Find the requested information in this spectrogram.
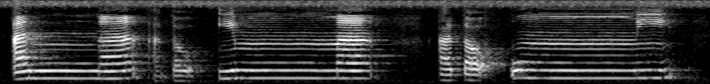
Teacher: Nun dan mim yang dalam kondisi bertasdid itu tergolong ke dalam susunan gunah yang pertama disebut dengan gunah Akmal yang dikeluarkan secara sempurna full dikeluarkan alirannya melalui rongga hidung kita · maka sempurna suara tersebut dikeluarkan melalui saluran rongga hidung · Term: gunnah akmal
